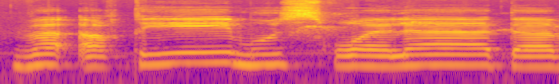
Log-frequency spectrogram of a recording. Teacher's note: قاف موٹا پڑھیں گے، حمزہ اور واو کو لمبا نہیں کریں گے، صاد کو پر پڑھیں گے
